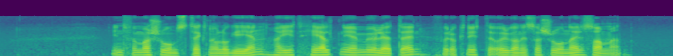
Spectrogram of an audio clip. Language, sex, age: Norwegian, male, 26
